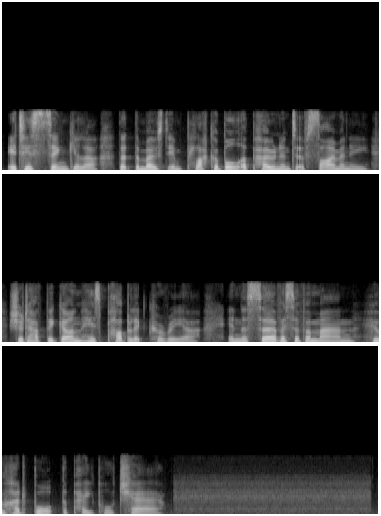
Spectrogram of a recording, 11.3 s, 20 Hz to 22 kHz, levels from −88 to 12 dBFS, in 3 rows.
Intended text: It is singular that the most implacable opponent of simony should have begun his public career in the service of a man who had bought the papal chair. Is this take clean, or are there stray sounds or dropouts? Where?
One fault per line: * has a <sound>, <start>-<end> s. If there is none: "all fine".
all fine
